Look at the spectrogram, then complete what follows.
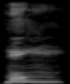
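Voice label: "meng", tone 1, pronunciation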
